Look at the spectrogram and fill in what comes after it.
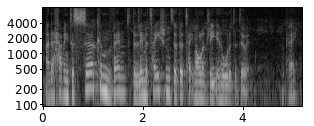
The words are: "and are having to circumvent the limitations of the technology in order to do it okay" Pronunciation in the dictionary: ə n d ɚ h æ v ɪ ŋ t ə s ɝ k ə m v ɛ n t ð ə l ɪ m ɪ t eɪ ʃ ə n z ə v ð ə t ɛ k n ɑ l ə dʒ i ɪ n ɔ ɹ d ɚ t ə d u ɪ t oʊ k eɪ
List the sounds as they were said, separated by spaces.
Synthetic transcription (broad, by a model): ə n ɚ h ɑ v ɪ ŋ t ə s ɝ k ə m v ɛ n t ð ə l ɪ m ɪ t eɪ ʃ ə n z ə v ð ə t ɛ k n ɑ l ə dʒ i ɪ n ɔ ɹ d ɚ t ə d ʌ ɪ t oʊ k eɪ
